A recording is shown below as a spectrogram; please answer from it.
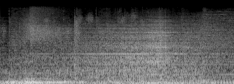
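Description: News-programme title-sequence music with a swelling whoosh sound effect over a deep rumble, building to its loudest about a second and a half in.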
